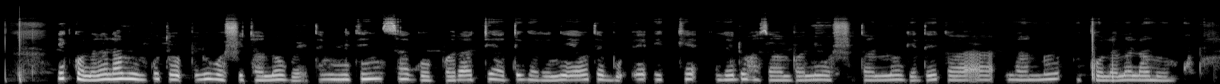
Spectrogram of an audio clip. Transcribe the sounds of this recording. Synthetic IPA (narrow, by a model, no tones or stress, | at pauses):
ʔɪkːɔlːɐnɐlɐmʊŋkʊt̪ɔpʼːɪjʊwɔʃːɪt̪ɐnːɔweːt̪ːɛnmɪt̪ɪnsɐɡɔbːɐɾɐːd̪ːɪɐd̪ːɪɡɐɾɛnːɪɛɔt̪ɛbʊʔɛʔɪkʰːɛ | lɛd̪ʊɦɐsaːmbɐnːɪwɔʃːɪ̥t̪ɐnːɔɡɛd̪ekalɐnːɔɪkːɔlːɐnɐlɐmʊŋkʊ̥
